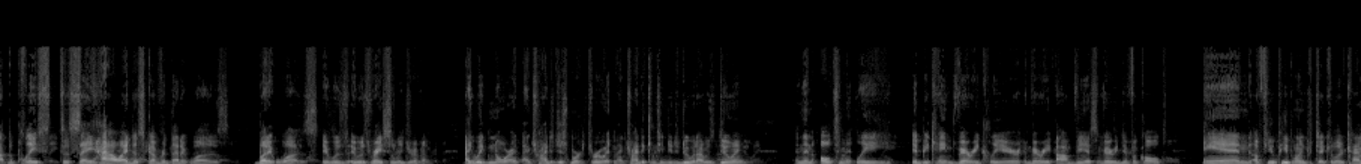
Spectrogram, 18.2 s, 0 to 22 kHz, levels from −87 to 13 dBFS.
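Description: With no echo canceller at the far end, the speech is picked up from that side's loudspeaker and sent back, so throughout the clip every phrase is shadowed by a thin copy about 24 dB quieter, arriving roughly 300 ms later.

At 6.27 s a skip ahead occurs. About half a second of audio was discarded while later packets were already waiting, and playback jumps straight across the gap with no fill, so the speech on either side is butted together abruptly.

From 6.36 to 9.30 s a jitter buffer speed-up follows. The buffer was still holding more delay than it wanted, so it repeatedly trimmed short pitch-period slices, removing around 150 ms in total. The speech runs about 5% fast at unchanged pitch and sounds slightly hurried.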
